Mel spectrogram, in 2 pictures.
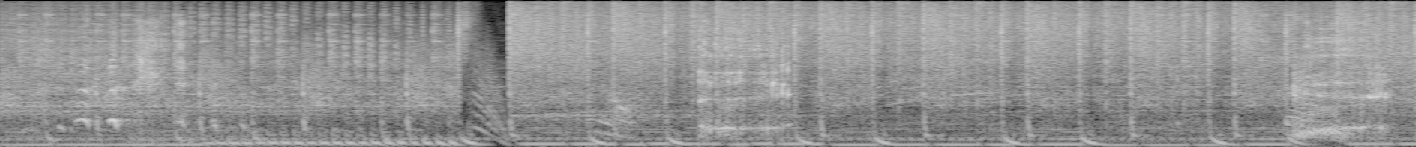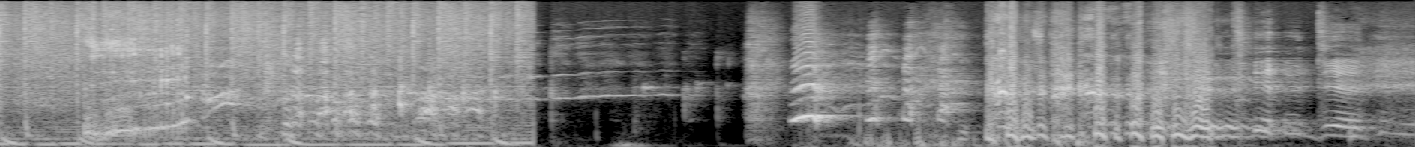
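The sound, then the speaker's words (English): A loud, steady dance beat packed with repeated burping sounds runs for most of the stretch, then cuts out, leaving people chuckling and talking. “Dude, imagine people dancing to that. With all the fucking burps going on.”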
